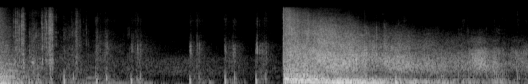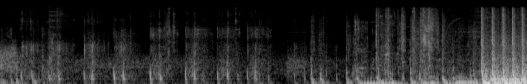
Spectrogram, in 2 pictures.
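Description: Quick footsteps patter on a hard floor.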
